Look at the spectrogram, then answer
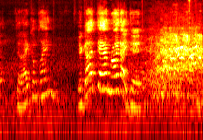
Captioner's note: laughter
